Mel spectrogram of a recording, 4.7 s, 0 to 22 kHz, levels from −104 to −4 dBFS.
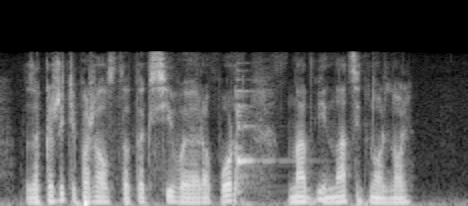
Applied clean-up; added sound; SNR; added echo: none; Bowed string instrument; 11 dB; none.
